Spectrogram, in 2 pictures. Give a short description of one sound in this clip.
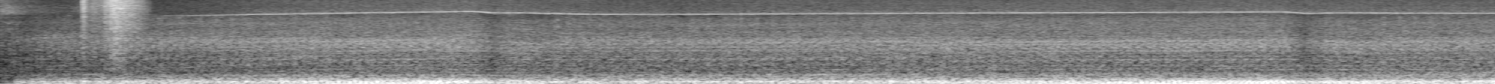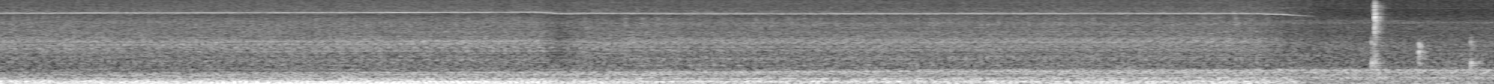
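A truck engine rumbles steadily as the truck drives along.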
